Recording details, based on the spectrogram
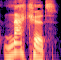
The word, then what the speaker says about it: knackered: And this is the word knackered. Knackered. And it's spelled K-N-A-C-K-E-R-E-D. So you've got a silent K.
